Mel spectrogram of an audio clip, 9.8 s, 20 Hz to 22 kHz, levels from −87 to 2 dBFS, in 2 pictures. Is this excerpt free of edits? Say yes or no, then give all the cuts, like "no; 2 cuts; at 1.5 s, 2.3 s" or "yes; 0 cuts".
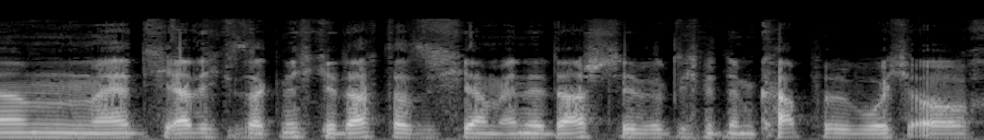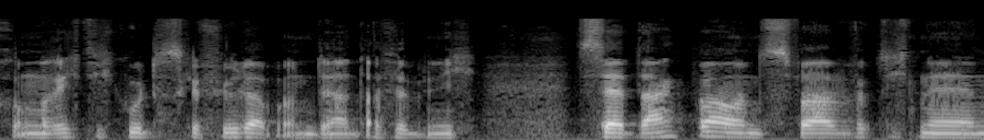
yes; 0 cuts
